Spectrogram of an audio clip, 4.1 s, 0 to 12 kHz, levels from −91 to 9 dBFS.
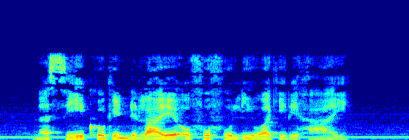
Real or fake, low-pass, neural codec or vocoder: real; 7.2 kHz; none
